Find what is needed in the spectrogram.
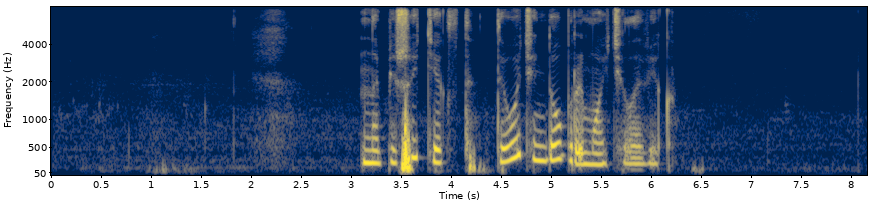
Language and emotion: Russian, neutral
